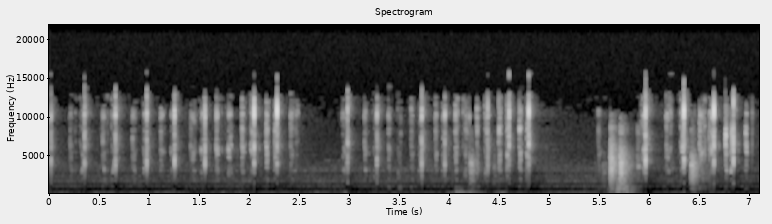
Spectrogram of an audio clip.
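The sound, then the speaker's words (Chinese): Scissors snip hair during a haircut in quick, steady bursts of crisp metallic clicks, with a couple of brief rustling passes midway and no voices. “你老实一点，信不信一剪刀下去你耳朵都没了。”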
